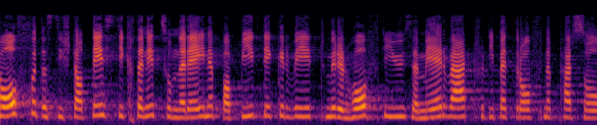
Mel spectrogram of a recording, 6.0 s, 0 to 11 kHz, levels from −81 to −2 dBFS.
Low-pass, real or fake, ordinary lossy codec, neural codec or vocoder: 7.2 kHz; real; none; none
